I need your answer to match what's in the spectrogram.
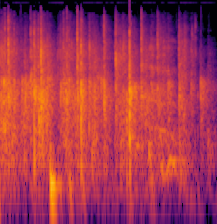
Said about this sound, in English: So that's an excellent initiative. I think that also deserves a round of applause. Very good.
